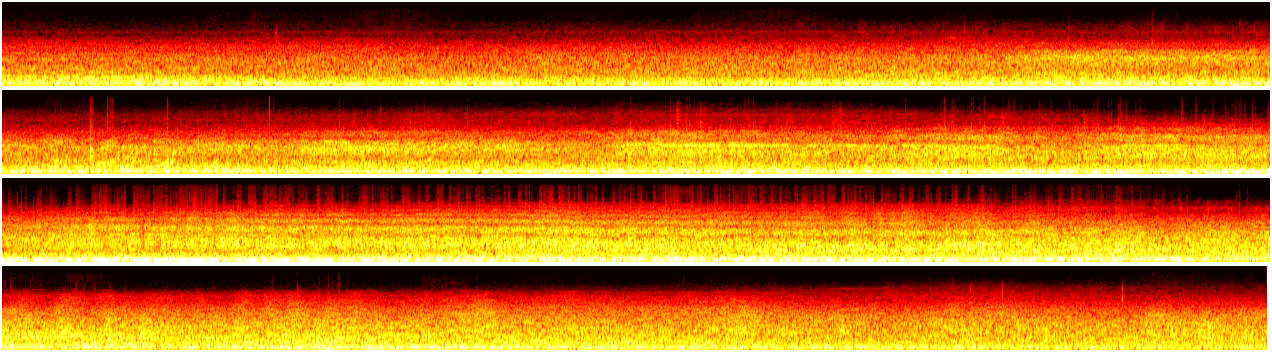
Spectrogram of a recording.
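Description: An airliner arriving at Los Angeles airport roars in loud and close, a sustained engine rumble with a sweeping, shifting whine as it passes overhead, no voices.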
